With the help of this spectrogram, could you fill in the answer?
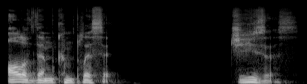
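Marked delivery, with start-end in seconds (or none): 2.3-3.0 breathed out softly in shock; a stunned breath of a word. A narrator's reading. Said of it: "Luca breathed".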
